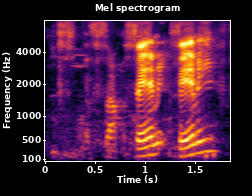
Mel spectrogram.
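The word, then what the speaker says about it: Fani: Georgia indictments on uh don don and yeah Fanny that's how you pronounce it Hispanic Fanny's not playing Fanny is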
